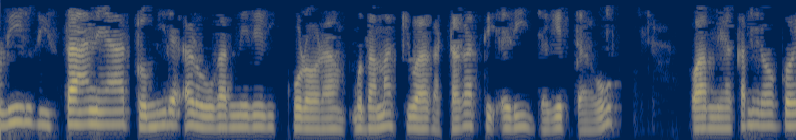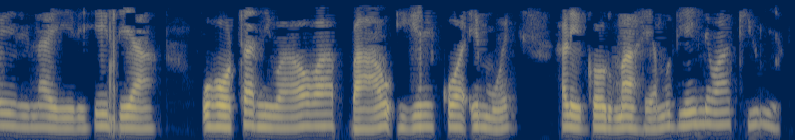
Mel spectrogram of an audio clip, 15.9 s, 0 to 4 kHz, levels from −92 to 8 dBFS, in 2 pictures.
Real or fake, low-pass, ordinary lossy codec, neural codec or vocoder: fake; 3.6 kHz; MP3, 16 kbps; codec, 24 kHz, 3.1 kbps, DualCodec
